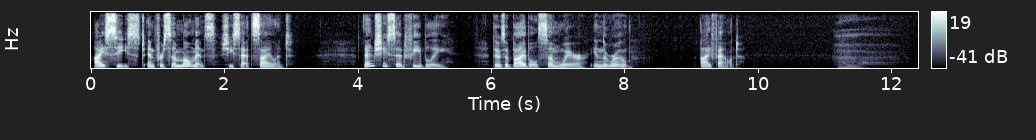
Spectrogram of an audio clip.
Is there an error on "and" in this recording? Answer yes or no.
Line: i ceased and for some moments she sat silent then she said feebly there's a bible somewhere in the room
no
